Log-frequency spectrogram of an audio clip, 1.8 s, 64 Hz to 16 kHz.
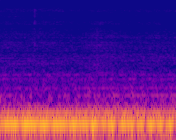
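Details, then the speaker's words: Toyota SC300 with broken exhaust, driving at about 1,000 rpm: deep, loud, throbbing unmuffled hot-rod rumble from the broken exhaust. "It is so loud, bro. We're at 1K right now. It sounds like a hot rod, man."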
